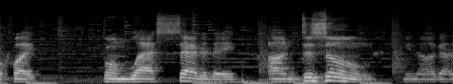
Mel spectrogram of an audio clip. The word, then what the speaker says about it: DAZN: Starting off with Alexander Povetkin versus Anthony Joshua fight from last Saturday on DAZN. You know, I got to make sure I pronounce that correctly. Not DAZN or DAZN or whatever. It's DAZN.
